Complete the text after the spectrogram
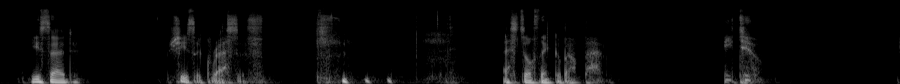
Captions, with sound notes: He said, she's aggressive. (Laughs) I still think about that. Me too.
